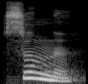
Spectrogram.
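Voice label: "сынны", Komi, female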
